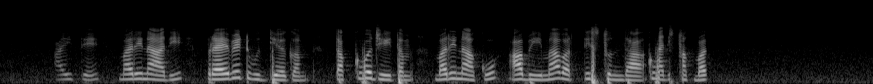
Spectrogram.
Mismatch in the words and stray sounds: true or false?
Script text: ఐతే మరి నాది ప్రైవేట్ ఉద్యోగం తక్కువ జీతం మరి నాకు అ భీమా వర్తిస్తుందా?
true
